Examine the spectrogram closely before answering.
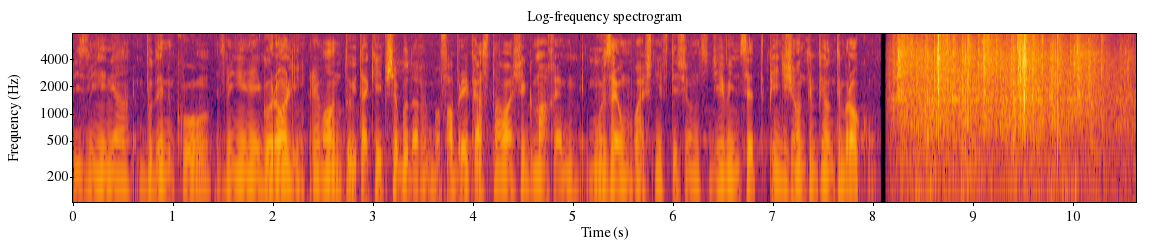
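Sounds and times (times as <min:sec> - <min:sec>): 
speech: 0:00.0 - 0:08.5
old weaving looms running: 0:08.2 - 0:10.6.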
